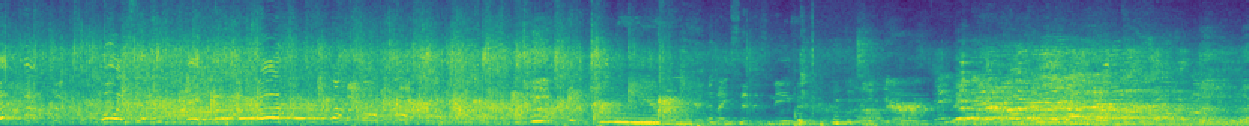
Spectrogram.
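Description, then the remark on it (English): A crowd applauds loudly and steadily for a speaker being introduced, with scattered voices and a few whoops mixed in; the clapping thins briefly near the end, then swells back to full strength. “Let's give a big round of applause”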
